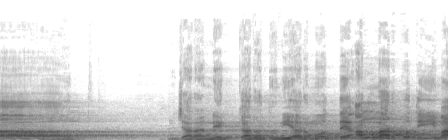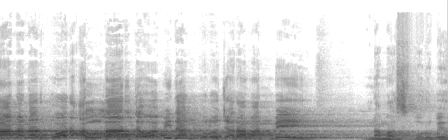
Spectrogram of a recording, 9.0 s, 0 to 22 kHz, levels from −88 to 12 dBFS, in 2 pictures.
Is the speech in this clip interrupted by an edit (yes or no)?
no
